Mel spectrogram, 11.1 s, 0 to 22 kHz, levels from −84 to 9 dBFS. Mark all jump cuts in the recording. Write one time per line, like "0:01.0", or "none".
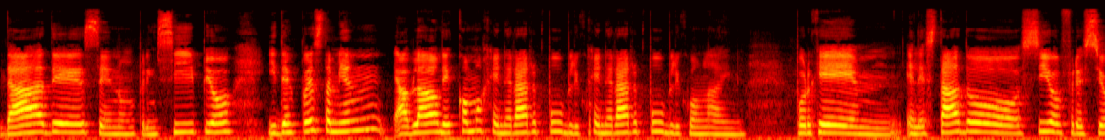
0:03.9
0:04.4
0:05.9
